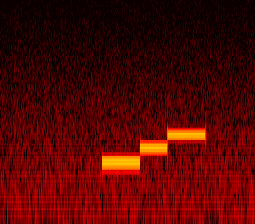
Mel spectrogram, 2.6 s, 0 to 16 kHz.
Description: Telephone call progress tone (North American plan), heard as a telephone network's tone, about 980, 1370, 1800 Hz. Special information tone.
